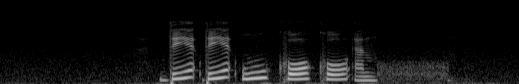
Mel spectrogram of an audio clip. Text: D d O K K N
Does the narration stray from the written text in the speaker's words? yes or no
no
